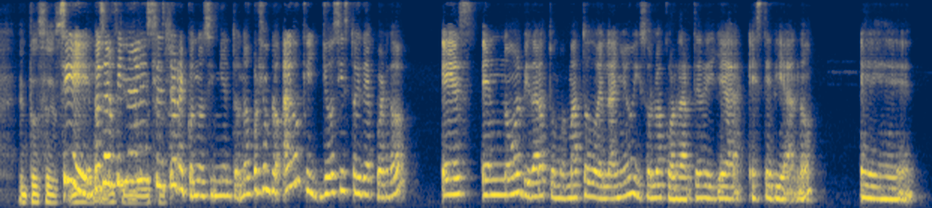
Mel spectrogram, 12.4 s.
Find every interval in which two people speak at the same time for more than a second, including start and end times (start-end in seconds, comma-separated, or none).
0.8-2.3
